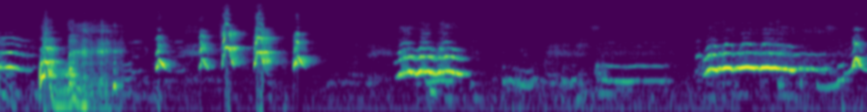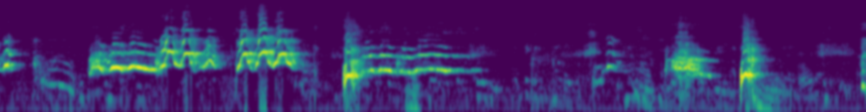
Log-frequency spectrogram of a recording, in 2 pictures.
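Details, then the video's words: Young female Schnauzer singing along: a long run of yelps, wavering howled notes and sharp yips in irregular bursts, some notes held for over a second, with quiet gaps between. "Schnauzer Puppy won't stop singing"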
